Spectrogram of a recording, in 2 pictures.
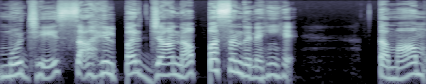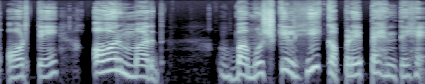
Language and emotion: Urdu, disgusted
